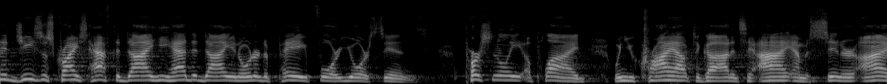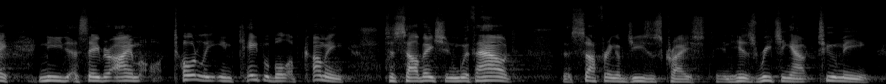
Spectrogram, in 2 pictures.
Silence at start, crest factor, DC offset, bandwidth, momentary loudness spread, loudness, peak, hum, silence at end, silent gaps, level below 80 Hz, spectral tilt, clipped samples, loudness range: 0 s; 20 dB; under 0.1%; 17 kHz; 9 LU; -32 LUFS; -12 dBFS; none; 0.15 s; none; -80 dBFS; -5.5 dB/octave; under 0.1%; 4 LU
